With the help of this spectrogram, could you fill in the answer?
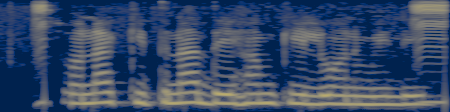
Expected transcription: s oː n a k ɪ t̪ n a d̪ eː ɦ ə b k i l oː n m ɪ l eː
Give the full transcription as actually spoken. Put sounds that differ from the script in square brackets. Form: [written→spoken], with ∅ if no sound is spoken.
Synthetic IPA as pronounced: s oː n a k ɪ t̪ n a d̪ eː ɦ ə [b→m] k i l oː n m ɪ l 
